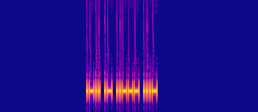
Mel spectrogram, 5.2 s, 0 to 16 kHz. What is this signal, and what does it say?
Morse code, heard as a keyed tone, about 40 wpm, 700 Hz. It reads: LA2V
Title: DXCC-100 Call Signs - 4 Characters - Repeated 3x - 40wpm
